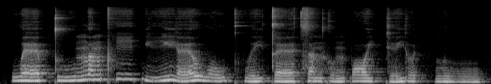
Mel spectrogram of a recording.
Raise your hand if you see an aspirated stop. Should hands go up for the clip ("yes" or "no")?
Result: yes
